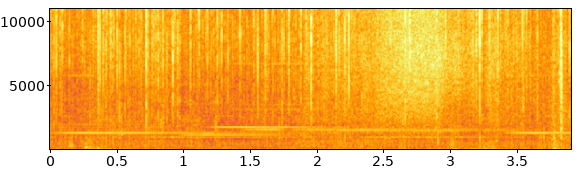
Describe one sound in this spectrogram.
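A book's pages rustle as they turn.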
